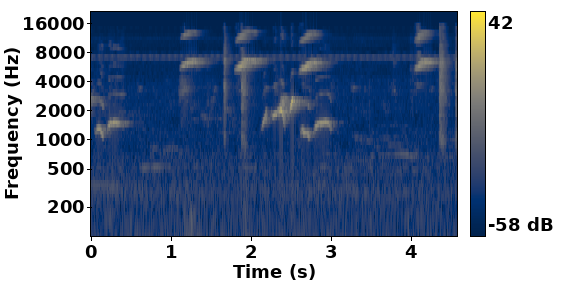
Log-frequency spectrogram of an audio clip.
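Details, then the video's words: White-rumped shama (Copsychus malabaricus) song used for luring birds: clear, varied whistles, rising and falling slurs with a high sweet note and sharp clicks, over a steady thin high-pitched tone. "ធ្នាក់ល្វាចេកភ្លើង | White-rumped Shama Hunter | Copsychus malabaricus"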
